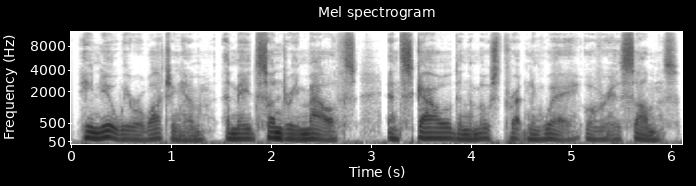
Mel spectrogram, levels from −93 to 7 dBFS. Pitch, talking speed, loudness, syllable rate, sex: 105 Hz, 195 wpm, -18 LUFS, 4.9 syllables/s, male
